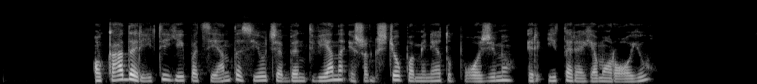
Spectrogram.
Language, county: Lithuanian, Vilnius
